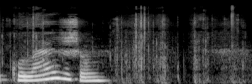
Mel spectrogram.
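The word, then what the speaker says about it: Kollage: le monde, je pense que c'était les aiguilles collage. Collage. Voilà comme ça ça s'écrit.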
